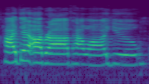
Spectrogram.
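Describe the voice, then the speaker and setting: A livestream host from Brooklyn, New York, greets viewers and answers comments with playful sass and bluntness in her Brooklyn accent. Her voice is high and sharp, moving little in pitch, and she talks at a slow pace.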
